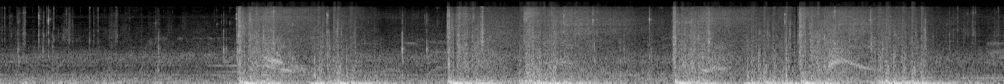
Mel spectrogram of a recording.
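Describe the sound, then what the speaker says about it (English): Shotgun blasts in the dark fantasy shooter Witchfire, with pellets that burst on enemies: four heavy booming bursts a couple of seconds apart, each loud and broadband with crackling explosive tails over a steady game background. "this shotgun now has pellets that explode on an enemy, either while they're still alive or just after they've died"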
